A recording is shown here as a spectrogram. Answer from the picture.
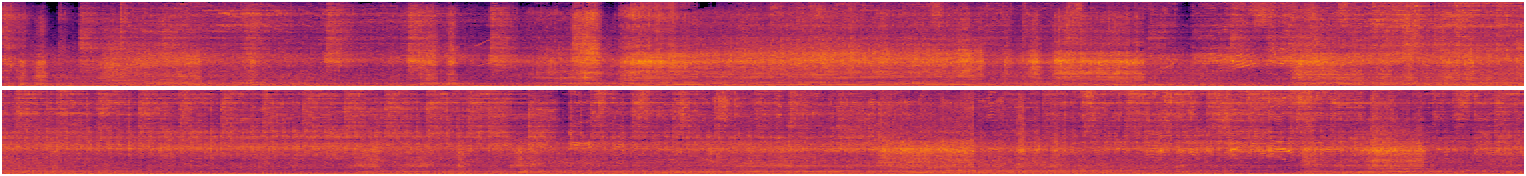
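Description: Monster truck engine running hard through a freestyle run. It revs up and eases off over a constant deep rumble, with loud arena music playing at the same time.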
